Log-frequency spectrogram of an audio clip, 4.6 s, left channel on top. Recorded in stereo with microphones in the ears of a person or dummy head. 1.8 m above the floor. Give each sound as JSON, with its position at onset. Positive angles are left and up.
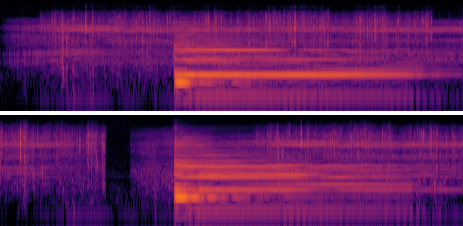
{"t": 1.8, "sound": "a guitar", "side_deg": -25, "distance_m": 0.8}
